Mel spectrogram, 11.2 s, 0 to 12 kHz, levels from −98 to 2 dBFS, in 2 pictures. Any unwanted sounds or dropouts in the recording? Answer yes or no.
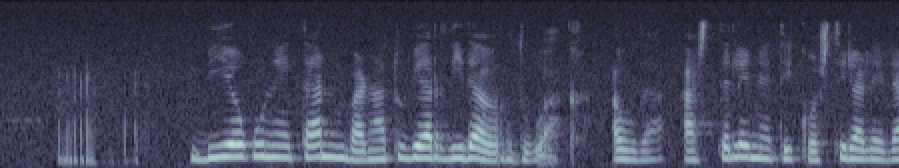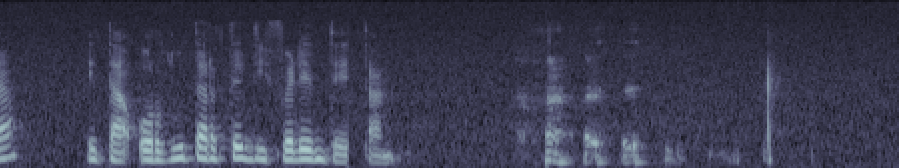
yes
